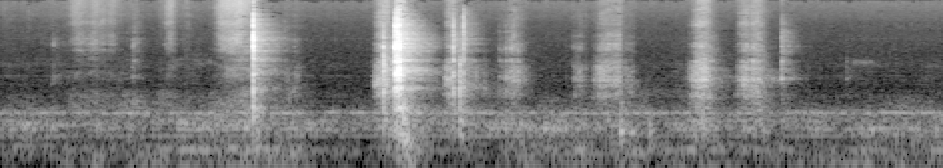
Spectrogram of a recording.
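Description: Scattered clicks and knocks of the lawn tractor's steering wheel and column parts being handled and shifted on the steering shaft, with a sharp knock about two and a half seconds in and a louder clunk about four seconds in. A faint steady hum runs underneath.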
